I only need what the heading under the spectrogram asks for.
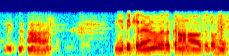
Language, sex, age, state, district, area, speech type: Dogri, male, 18-30, Jammu and Kashmir, Samba, rural, conversation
